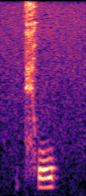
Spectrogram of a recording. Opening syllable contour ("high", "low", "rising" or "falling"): falling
